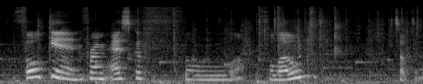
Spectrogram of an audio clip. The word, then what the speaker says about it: Escaflowne: It's Escaflowne, right?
